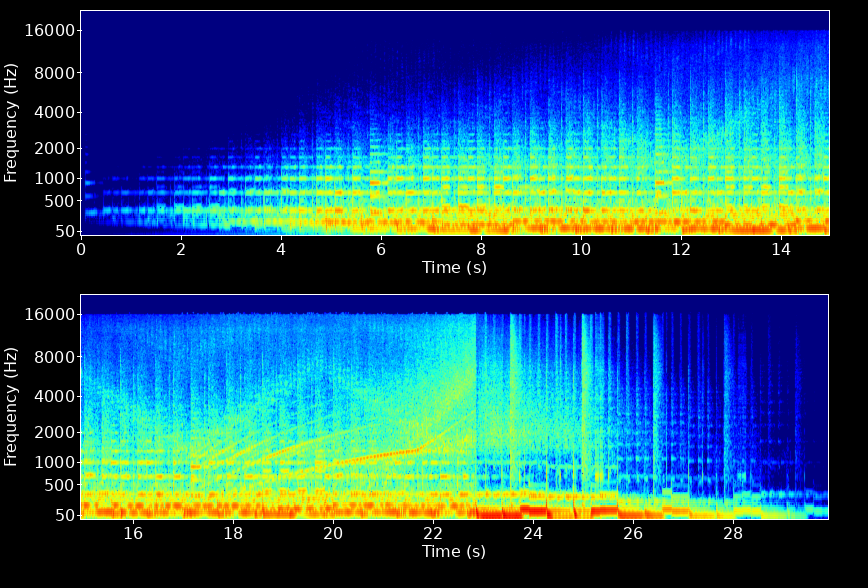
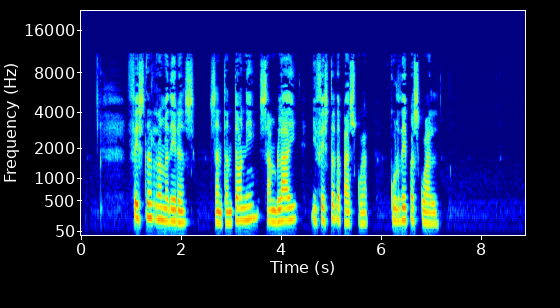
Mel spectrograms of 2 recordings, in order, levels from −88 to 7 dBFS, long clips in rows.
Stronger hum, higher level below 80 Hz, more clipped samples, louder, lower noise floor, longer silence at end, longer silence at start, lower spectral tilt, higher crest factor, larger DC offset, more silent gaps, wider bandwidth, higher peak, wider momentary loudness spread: neither; first, -20 dBFS vs -72 dBFS; neither; first, -16 LUFS vs -22 LUFS; second, -64 dBFS vs -71 dBFS; second, 0.8 s vs 1.75 s; first, 2.65 s vs 0.95 s; first, -7 dB/octave vs -4.5 dB/octave; second, 14 dB vs 20 dB; neither; neither; first, 16.5 kHz vs 11.5 kHz; about the same, -2 dBFS vs -4 dBFS; about the same, 14 LU vs 13 LU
